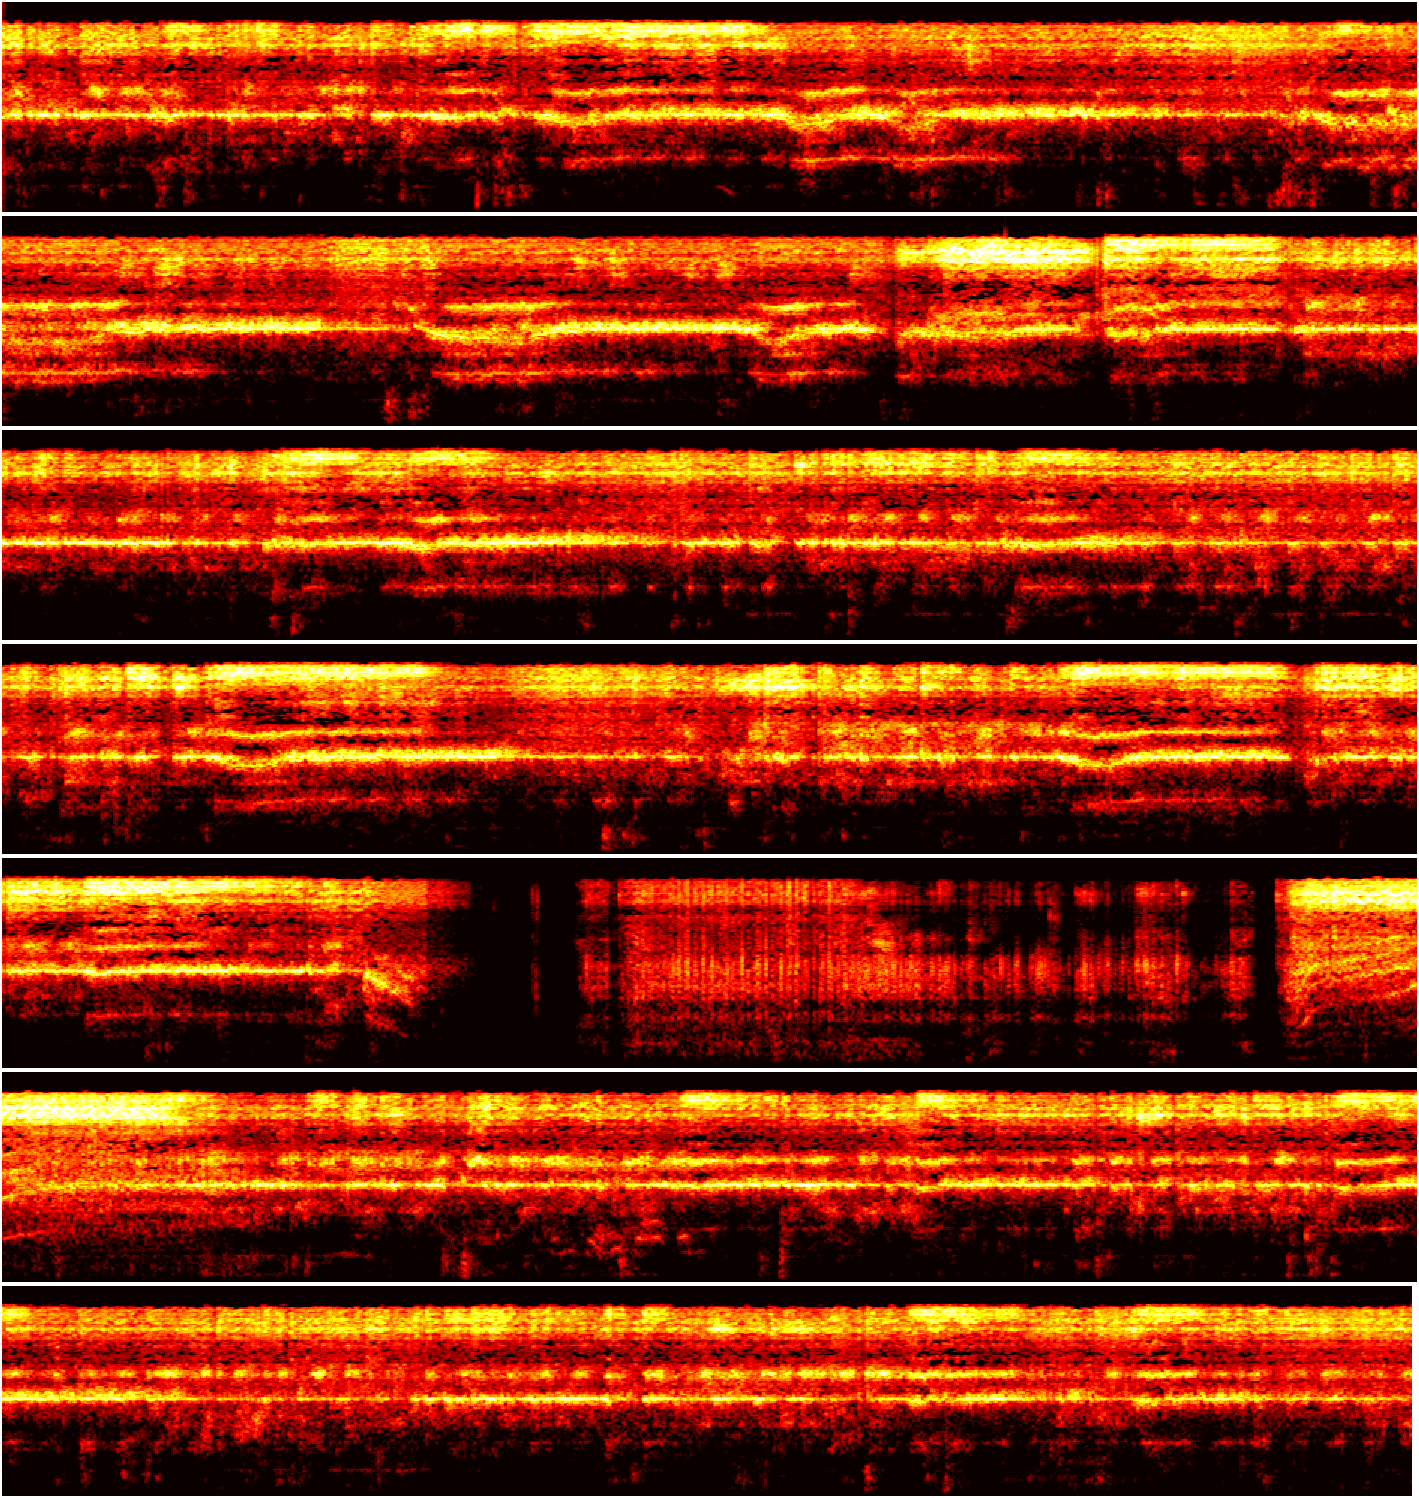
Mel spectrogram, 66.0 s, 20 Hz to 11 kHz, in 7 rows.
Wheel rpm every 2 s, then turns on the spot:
240, 230, 230, 230, 220, 230, 220, 220, 220, 230, 230, 230, 230, 230, 230, 230, 230, 230, 230, 210, 30, 20, 20, 170, 230, 230, 230, 230, 230, 230, 230, 240, 230.
40-46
